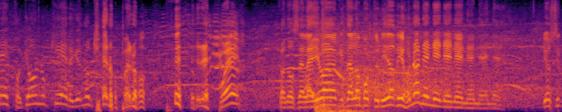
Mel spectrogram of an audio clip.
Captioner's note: laugh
